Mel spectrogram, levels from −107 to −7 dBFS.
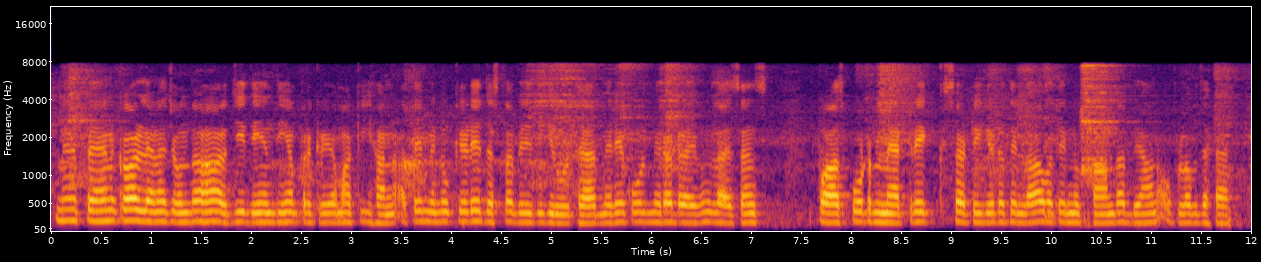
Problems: constant background noise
